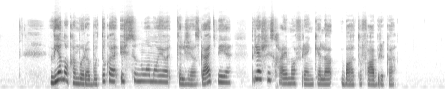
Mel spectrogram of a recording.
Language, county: Lithuanian, Kaunas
